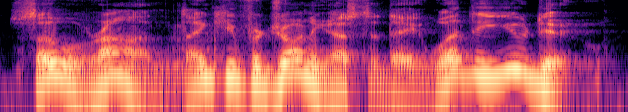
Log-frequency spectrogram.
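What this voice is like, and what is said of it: Dry, formal radio announcer voice. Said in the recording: “it was very dry. It was my radio voice.”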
